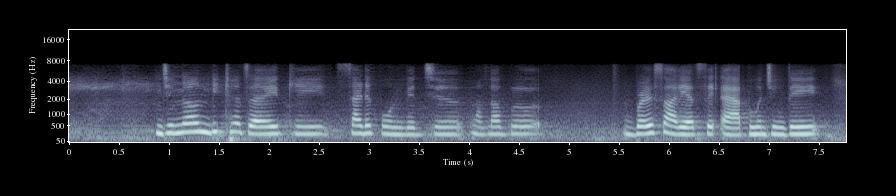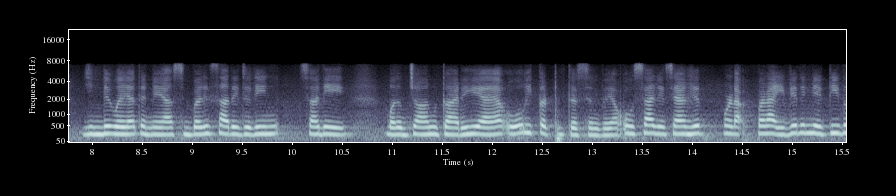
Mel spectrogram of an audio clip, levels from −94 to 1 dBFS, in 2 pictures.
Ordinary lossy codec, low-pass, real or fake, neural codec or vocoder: none; 7.2 kHz; fake; codec, 16 kHz, 0.5 kbps, FunCodec, trained on Chinese and English, 25 frames a second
